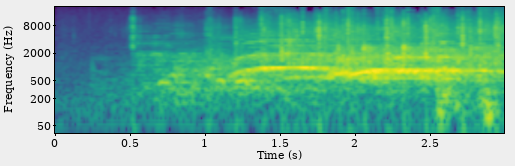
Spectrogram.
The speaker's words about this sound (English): now, all you have just cheered.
